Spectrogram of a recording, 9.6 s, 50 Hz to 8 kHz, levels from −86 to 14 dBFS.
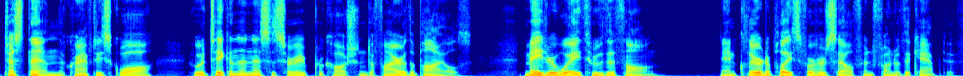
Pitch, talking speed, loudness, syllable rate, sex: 115 Hz, 200 wpm, -21 LUFS, 5.6 syllables/s, male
